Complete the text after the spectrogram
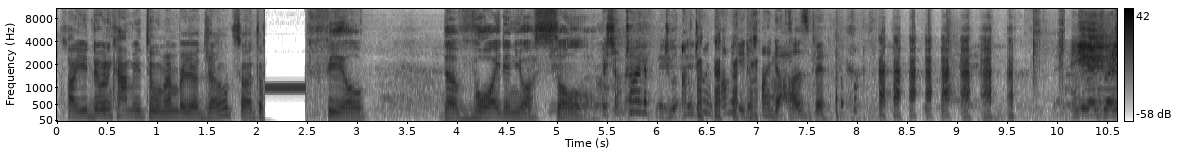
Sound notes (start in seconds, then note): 2.0 beep; 7.8 laughs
